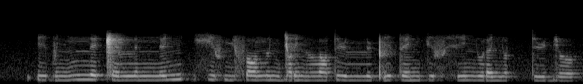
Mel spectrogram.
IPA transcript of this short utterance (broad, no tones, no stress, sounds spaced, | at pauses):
ʔ i b ə ɲ nː e ǁ e lː ɪ nː ɪ ɲ | ç i f mʲ ə f ɾ ɔ n u ɲ ɟ ɔ ɾ ɪ ɲ lː ɔ t y lː y pʼ i t e ɲ k i f h i ɲ u ɾ ə ɲ o tː y bʲ o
